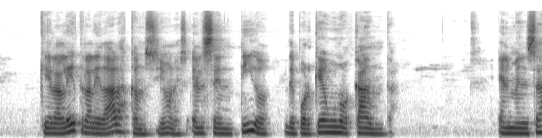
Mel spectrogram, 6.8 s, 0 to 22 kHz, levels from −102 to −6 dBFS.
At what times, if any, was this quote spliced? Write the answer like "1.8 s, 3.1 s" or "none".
3.5 s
